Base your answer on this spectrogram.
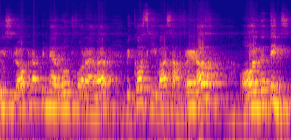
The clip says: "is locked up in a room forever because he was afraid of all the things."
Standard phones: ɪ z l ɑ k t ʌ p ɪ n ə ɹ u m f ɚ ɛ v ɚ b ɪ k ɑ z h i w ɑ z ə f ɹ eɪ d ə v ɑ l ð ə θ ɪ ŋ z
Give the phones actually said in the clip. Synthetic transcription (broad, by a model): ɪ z l ɑ k t ʌ p ɪ n ə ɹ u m f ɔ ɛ v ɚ b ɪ k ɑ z h i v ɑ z ə f ɹ eɪ d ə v ɑ l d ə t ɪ ŋ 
